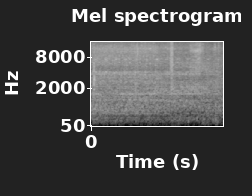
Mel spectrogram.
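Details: Honda Pilot 3.5 i-VTEC with nearly dead battery and good alternator charging about 14 volts: quiet even idle with soft steady hiss, no ticks, knocks or whine; engine sounds healthy at rest.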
